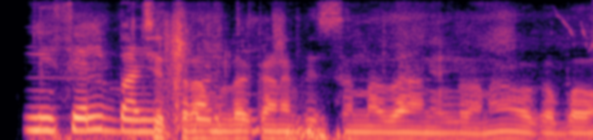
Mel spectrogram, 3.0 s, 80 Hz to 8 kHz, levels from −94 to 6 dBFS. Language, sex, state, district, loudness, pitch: Telugu, male, Andhra Pradesh, Sri Satya Sai, -17 LUFS, 105 Hz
